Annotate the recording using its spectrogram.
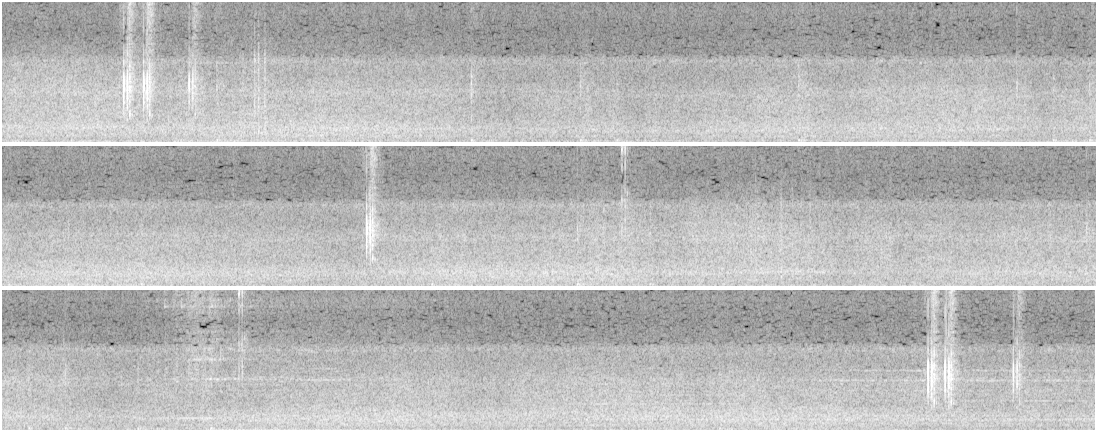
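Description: Soft interface clicks sound as pages turn in a game menu.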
